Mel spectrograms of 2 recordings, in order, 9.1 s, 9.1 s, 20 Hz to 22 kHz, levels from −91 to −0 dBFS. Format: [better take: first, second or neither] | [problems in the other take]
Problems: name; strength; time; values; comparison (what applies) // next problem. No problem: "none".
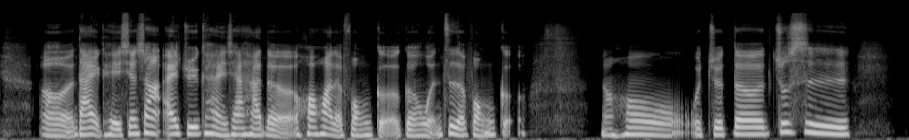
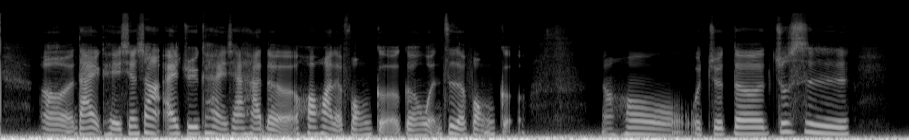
first | low rumble; noticeable; throughout; 10 dB below the speech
